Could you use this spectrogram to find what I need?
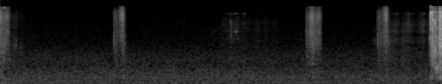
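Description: Footsteps crunch softly on snow.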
